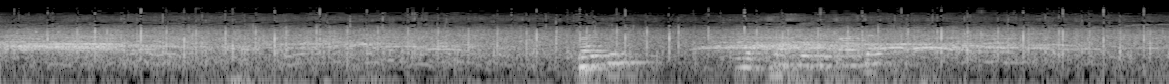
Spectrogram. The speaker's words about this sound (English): I'd like to give … a round of applause.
